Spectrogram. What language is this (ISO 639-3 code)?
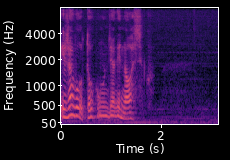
por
